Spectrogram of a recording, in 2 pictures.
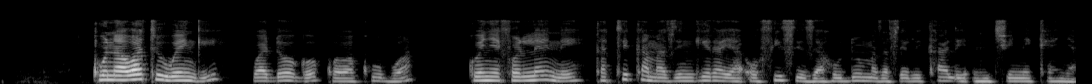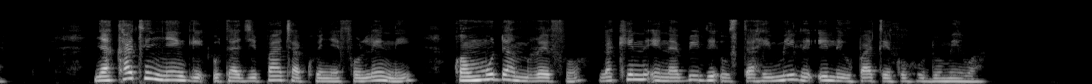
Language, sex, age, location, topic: Swahili, female, 36-49, Kisumu, government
